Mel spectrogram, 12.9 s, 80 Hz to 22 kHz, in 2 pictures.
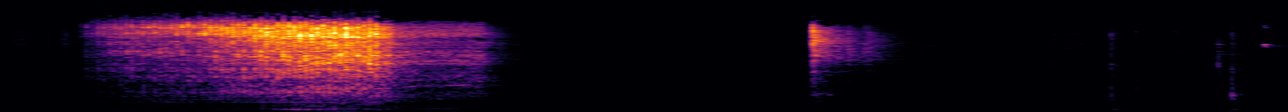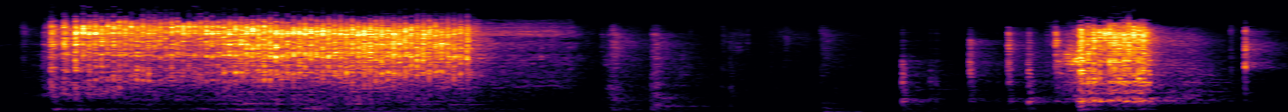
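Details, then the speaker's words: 1984 Honda ATC 200M that sat in a barn for 30 years, part turned by hand during teardown: separate bursts of dry ratcheting clicks with a little play; worn bearings suspected, and a new bearing kit will probably be fitted anyway. "So, this is the noise I was hearing. Shouldn't do that."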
